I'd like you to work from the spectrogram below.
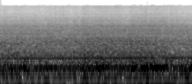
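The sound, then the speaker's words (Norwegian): A motorcycle engine revs loud, its low, throaty drone holding steady for a couple of seconds with slight surges in pitch, and no voices. “Her er det ei som rullet ned vinduet, og så vise han øret eh, sitt, så han ville sikkert jeg skulle ruse han litt”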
